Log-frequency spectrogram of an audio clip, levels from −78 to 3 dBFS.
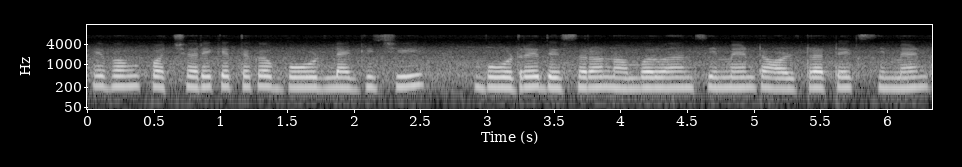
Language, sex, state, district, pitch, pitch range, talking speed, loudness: Odia, female, Odisha, Malkangiri, 205 Hz, 200-215 Hz, 150 wpm, -15 LUFS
